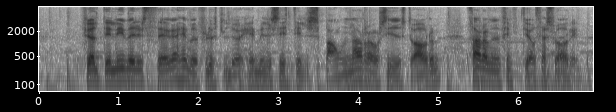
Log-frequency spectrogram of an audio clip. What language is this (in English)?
Icelandic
